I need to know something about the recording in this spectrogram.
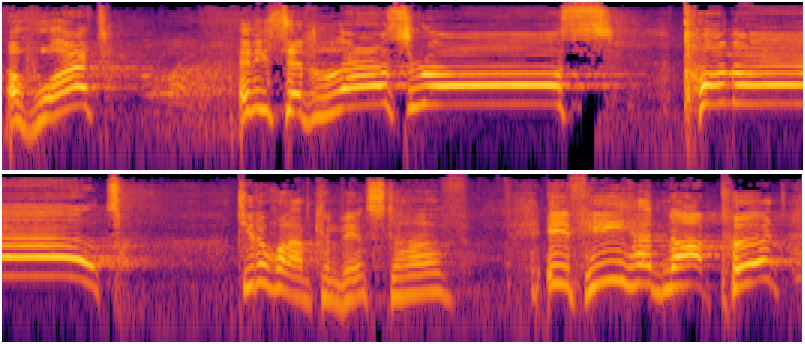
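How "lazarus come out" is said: loud, high, drawn-out call; Jesus calling Lazarus from the grave, loud cry. Acted. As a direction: call the dead man out of the tomb. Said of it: "he cried out with a loud".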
